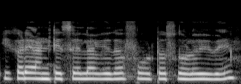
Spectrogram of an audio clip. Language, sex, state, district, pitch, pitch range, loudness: Kannada, female, Karnataka, Bidar, 255 Hz, 250-265 Hz, -13 LUFS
